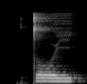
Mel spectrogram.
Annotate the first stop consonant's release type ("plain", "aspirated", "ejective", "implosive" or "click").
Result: plain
